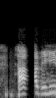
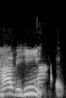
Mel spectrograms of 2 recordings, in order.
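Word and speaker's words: هذه: হাযিহি নিচে লম্বা যে খাড়া জের আছে আর কি উচ্চারণে। হাযিহি মানে খাড়া জের হবে আর কি।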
